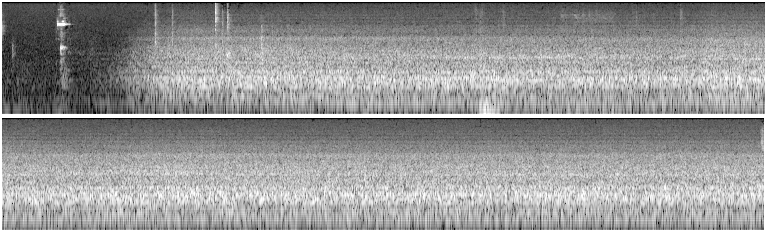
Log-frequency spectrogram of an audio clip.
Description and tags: aire acondicionado encendido
air conditioning, turning on... aire acondicionado, refrigeración encendido
acondicionado, air, aire, conditioning, n, refrigeraci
